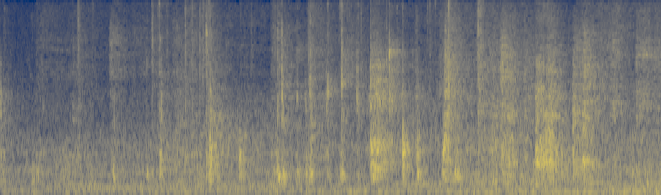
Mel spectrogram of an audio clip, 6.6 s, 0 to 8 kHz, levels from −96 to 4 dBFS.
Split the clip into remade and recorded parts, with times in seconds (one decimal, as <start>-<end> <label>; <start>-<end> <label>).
0.0-0.5 remade; 0.5-2.0 recorded; 2.0-3.2 remade; 3.2-4.5 recorded; 4.5-6.6 remade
